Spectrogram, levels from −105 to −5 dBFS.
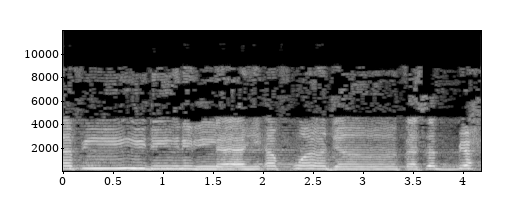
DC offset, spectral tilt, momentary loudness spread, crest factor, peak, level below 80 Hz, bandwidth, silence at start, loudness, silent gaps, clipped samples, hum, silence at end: under 0.1%; -5.5 dB/octave; 7 LU; 14 dB; -8 dBFS; -56 dBFS; 9.4 kHz; 0 s; -21 LUFS; none; under 0.1%; none; 0 s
